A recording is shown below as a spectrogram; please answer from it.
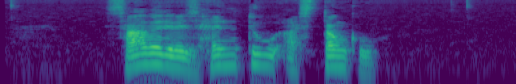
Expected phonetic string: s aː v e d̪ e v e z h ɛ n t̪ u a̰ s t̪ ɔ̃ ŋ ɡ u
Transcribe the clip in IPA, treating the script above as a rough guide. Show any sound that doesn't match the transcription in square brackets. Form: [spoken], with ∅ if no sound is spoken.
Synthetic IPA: s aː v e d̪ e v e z h ɛ n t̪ u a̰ s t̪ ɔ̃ ŋ [k] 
